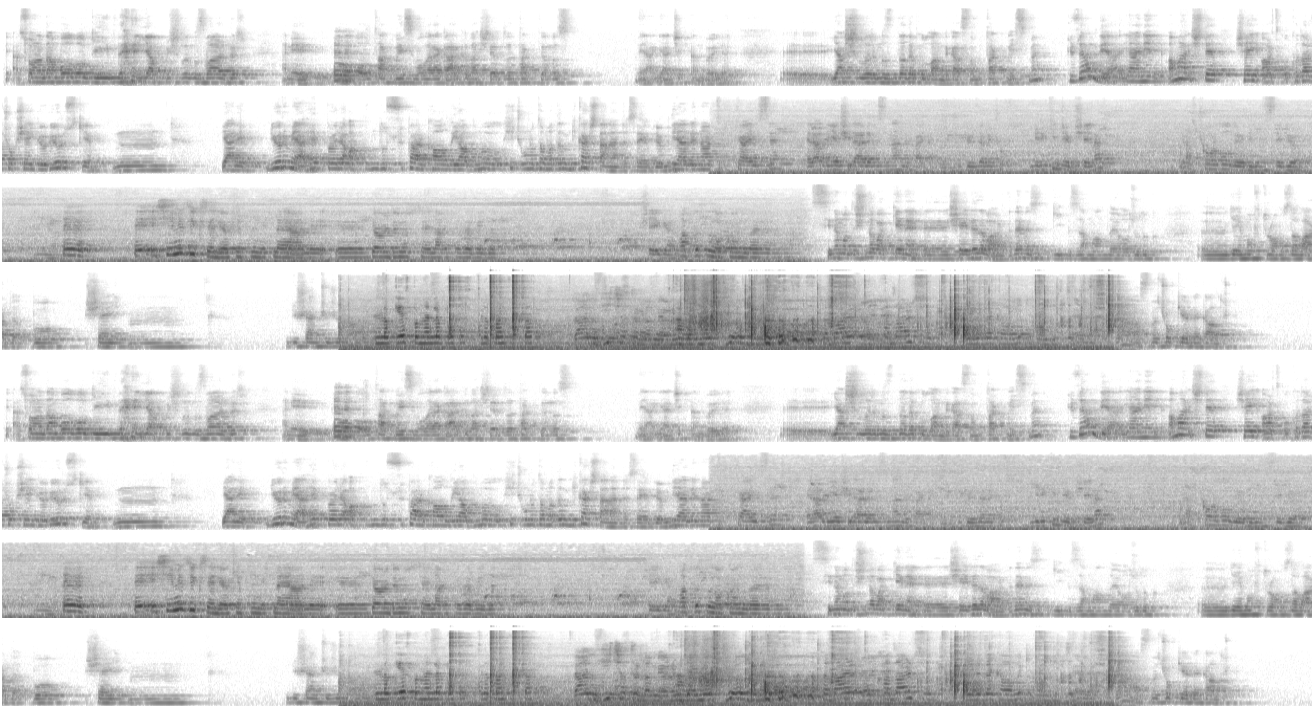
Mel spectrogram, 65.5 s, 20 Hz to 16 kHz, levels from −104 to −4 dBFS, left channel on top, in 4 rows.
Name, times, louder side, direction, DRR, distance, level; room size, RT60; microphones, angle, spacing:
voice 1, 0.1-3.0 3.5-7.1 7.9-9.5 9.8-13.0 13.3-18.7 19.1-29.0 29.2-30.2 31.1-32.7 33.1-33.5 36.3-36.5 40.7-41.7 42.9-47.1 47.4-49.8 50.2-51.4 52.7-56.0 56.3-57.5 58.7-60.3 62.5-64.4, left 1 dB, 35° left, 1 dB, 2.9 m, -55 dB
sound 1, 25.2-42.8, right 1 dB, 60° right, 4.7 m, -55 dB
voice 2, 33.5-34.1 34.4-39.0 41.2-42.6 56.3-59.0 59.4-60.8 61.2-62.6, right 2 dB, 25° right, 4 dB, 1.1 m, -45 dB
sound 2, 53.3-63.0, left 4 dB, 60° left, 1.0 m, -40 dB
20.0 x 13.5 x 5.2 m, 0.94 s
head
